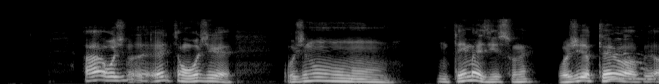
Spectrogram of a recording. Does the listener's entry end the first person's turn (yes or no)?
no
